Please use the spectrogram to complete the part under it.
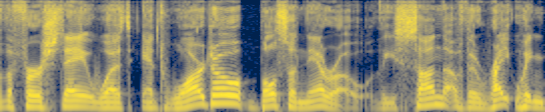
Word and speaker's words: Bolsonaro: Bolsonaro, if I say it right, Bolsonaro.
